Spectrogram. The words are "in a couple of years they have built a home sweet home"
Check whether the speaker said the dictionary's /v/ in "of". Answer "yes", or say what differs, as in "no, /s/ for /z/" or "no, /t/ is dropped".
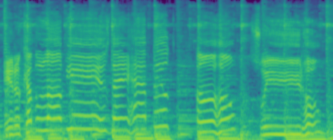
yes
